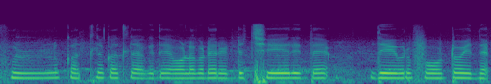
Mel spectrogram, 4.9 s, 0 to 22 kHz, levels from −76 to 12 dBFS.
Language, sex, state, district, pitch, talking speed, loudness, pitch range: Kannada, female, Karnataka, Mysore, 200 Hz, 135 wpm, -14 LUFS, 200-205 Hz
